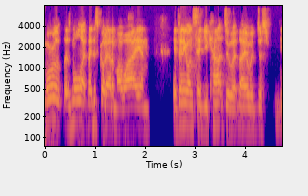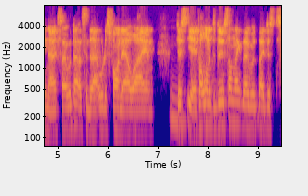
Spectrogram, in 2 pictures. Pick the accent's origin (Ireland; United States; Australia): Australia; Narrabeen, New South Wales; I grew up in Narrabeen, northern beach of Sydney, and everyone else surfed.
